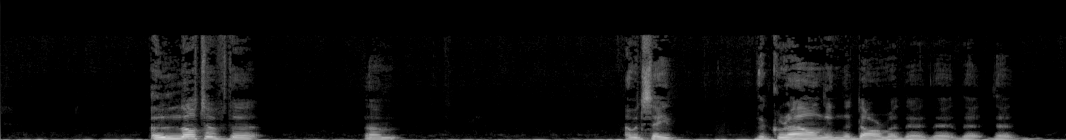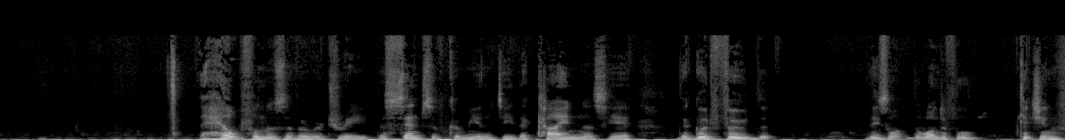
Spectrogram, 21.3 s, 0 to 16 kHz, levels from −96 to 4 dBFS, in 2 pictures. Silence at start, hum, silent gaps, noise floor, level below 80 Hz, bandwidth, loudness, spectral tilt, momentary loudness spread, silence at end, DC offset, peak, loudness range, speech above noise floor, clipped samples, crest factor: 0.05 s; none; none; -47 dBFS; -48 dBFS; 12.5 kHz; -30 LUFS; -7.5 dB/octave; 18 LU; 0 s; under 0.1%; -10 dBFS; 11 LU; 22 dB; under 0.1%; 16 dB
